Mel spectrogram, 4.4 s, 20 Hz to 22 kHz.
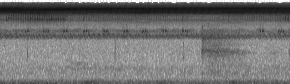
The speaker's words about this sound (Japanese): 9月に入りまして、岩手もだんだん秋めいてまいりました。どうでしょうあのちょっと耳を澄ましてみてください。虫の声など聞こえてきて。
